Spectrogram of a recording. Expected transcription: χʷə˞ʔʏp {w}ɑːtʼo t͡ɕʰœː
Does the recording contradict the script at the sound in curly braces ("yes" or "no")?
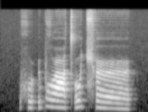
yes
